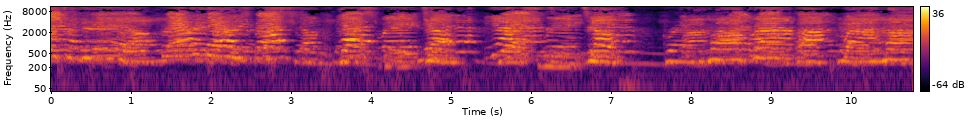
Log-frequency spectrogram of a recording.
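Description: A group of preschool children singing a song together, with a brief break about seven seconds in.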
